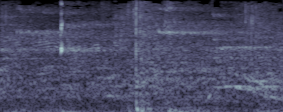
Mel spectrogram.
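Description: A volleyball is struck with a thump.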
